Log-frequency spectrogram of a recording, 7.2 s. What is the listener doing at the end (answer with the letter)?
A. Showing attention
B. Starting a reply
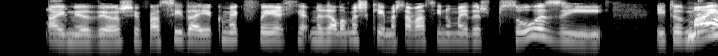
B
